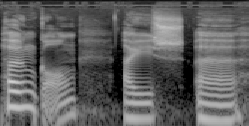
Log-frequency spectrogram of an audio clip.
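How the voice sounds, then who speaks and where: A podcast host with a Hong Kong Cantonese accent, interviewing casually in an excitable way full of exclamations. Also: medium pitch, very slow, smooth, no echo, clean studio sound.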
